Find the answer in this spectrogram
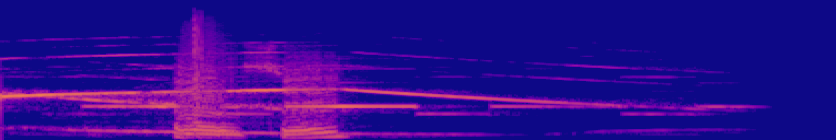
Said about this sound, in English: Yeah, I hear sirens. Are you okay?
